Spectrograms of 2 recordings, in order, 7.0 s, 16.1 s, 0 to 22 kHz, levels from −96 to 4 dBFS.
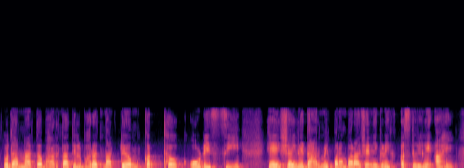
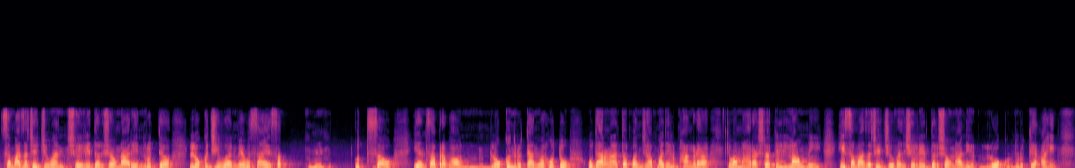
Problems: none marked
